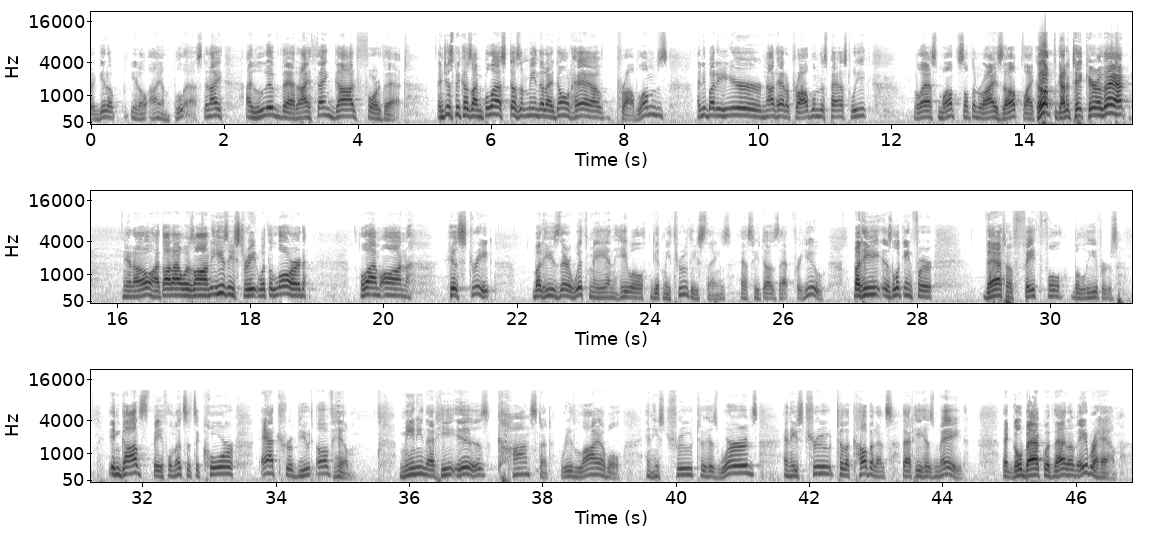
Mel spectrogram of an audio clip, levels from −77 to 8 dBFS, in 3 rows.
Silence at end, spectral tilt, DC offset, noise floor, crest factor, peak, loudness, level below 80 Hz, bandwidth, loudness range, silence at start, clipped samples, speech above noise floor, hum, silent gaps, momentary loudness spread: 0.25 s; -4.5 dB/octave; under 0.1%; -53 dBFS; 20 dB; 0 dBFS; -19 LUFS; -46 dBFS; 11.5 kHz; 10 LU; 0 s; under 0.1%; 35 dB; none; none; 17 LU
